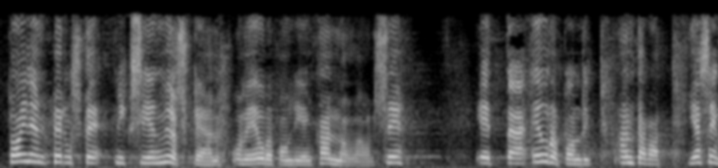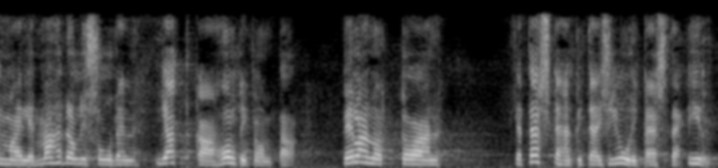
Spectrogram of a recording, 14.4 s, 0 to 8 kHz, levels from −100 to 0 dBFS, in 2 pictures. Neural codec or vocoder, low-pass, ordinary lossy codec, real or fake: codec, 44.1 kHz, 3.4 kbps, Pupu-Codec; 7.2 kHz; MP3, 64 kbps; fake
